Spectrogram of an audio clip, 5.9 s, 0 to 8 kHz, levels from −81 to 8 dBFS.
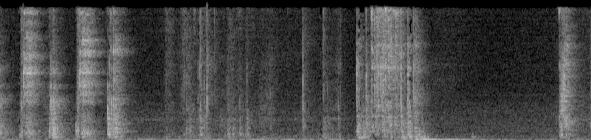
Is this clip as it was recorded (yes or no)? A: no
